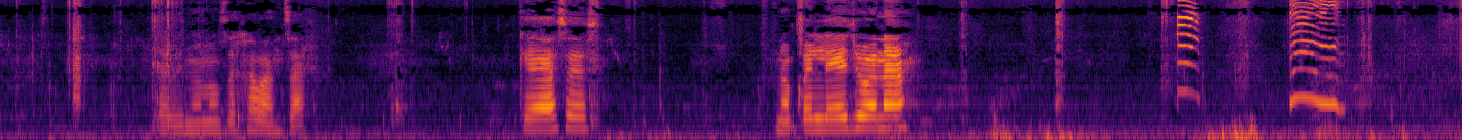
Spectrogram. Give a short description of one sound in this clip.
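A young child talks and squeals up close.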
